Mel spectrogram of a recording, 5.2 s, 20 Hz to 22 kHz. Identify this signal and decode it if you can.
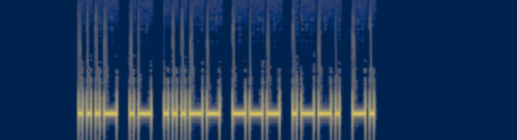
Morse code, heard as a keyed tone, about 28 wpm, 700 Hz. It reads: VA3OPN
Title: Call Signs Repeated 3x - 28wpm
